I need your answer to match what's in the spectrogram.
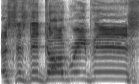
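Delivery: very high, loud yell, final word stretched. Trying the entrance cry after being told to try it: yelling in character. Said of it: "I tried to yell like you".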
